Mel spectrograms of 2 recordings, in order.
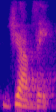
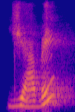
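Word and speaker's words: Yahveh: es me ha enviado y saben cómo se dice él es se dice ya ve ya ve el sagrado tetra grama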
